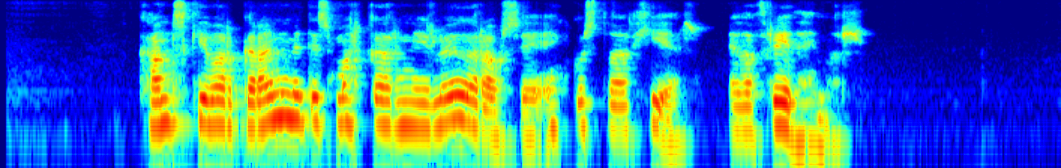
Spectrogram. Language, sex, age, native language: Icelandic, female, 30-39, Icelandic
